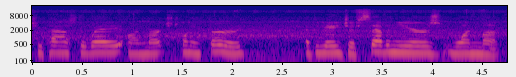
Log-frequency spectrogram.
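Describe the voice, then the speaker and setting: A woman guiding a walking tour outdoors, telling stories in a measured, deliberate way. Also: medium pitch, steady tone. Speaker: cemetery tour guide. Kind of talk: guided walking tour storytelling. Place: outdoors in a cemetery at night. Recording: outdoor recording with clear background noise, crickets.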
